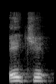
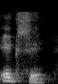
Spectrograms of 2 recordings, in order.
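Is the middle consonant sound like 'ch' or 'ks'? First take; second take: ch; ks. First: The middle consonant sounds like 'ch'. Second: The middle consonant sounds like 'ks'. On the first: It is read the Latin way. The speaker calls it right. "la pronunciación en latín suena como una che" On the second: It is read as if it were Spanish. The speaker calls it wrong. "lo lee en castellano, que le dicen exe"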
